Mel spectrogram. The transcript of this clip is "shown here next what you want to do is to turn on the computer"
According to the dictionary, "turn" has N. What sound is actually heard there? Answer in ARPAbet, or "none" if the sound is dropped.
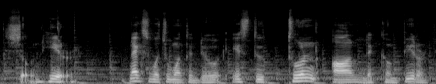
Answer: N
